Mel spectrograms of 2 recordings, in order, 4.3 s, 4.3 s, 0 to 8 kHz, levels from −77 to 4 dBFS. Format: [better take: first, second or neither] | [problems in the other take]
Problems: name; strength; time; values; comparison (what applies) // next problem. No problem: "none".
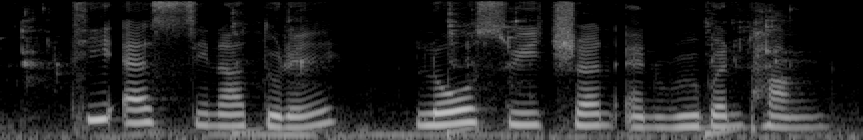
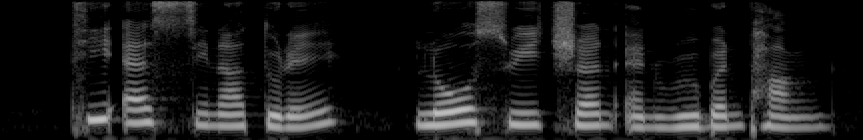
second | background sound (Splash, splatter); 13 dB below the speech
